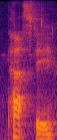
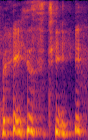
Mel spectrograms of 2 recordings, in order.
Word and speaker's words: pasty: long enough to where I start forgetting what's the American pronunciation, what's the British, and I start thinking second guessing yourself. Yeah. And I knew it was pasti, but I asked him for a Cornish pasty.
